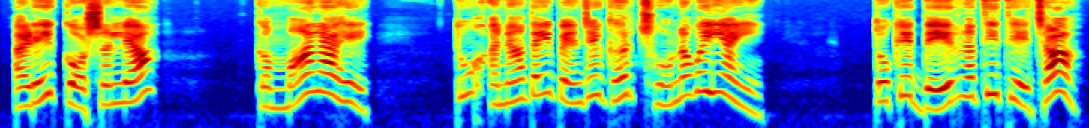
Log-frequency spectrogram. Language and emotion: Sindhi, surprised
